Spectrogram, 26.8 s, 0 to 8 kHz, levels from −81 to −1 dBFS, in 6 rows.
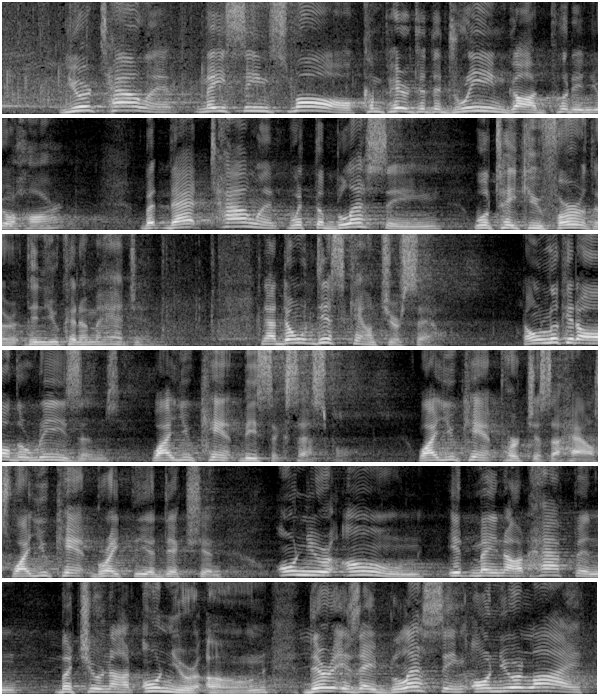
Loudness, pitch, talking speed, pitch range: -18 LUFS, 185 Hz, 170 wpm, 160-230 Hz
